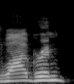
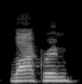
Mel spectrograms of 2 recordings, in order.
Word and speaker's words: Loughran: you pronounce your name there's like four different pronunciations in my name okay like lagrin lochran you know there's there isn't like an actual I don't think there's actually a correct pronunciation you know what I mean it's just kind of How It's evolved over time all right we're gonna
